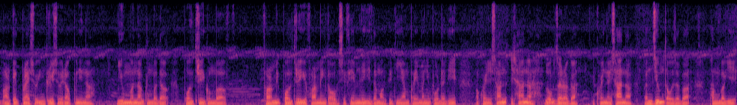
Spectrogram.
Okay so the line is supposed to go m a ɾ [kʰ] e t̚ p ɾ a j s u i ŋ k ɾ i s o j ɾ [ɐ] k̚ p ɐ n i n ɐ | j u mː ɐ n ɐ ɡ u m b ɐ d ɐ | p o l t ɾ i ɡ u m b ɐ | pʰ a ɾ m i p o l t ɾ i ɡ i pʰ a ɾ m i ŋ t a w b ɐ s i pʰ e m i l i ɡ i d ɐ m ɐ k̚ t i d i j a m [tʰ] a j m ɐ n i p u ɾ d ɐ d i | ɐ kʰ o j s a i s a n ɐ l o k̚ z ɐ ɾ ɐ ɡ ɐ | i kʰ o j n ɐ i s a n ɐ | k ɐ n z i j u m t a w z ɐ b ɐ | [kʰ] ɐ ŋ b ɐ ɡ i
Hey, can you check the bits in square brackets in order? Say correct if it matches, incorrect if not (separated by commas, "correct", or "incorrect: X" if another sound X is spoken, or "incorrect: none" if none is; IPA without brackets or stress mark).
incorrect: k, incorrect: a, incorrect: pʰ, incorrect: pʰ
